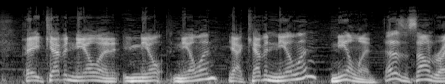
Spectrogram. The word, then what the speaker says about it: Nealon: dad on problem child is how you say his name Nealon Nielsen no no Nealon no no Nick Alan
